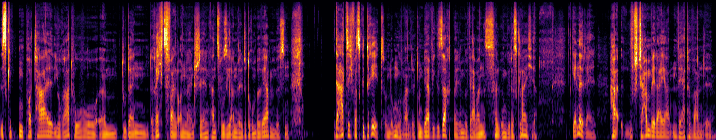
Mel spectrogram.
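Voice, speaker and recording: A man's ordinary speaking voice, fairly low in pitch, at a fairly quick pace with ordinary pitch variation. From northern Germany, near Bremen. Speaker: agile consultant. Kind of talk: casual interview conversation. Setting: on location at a company office.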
